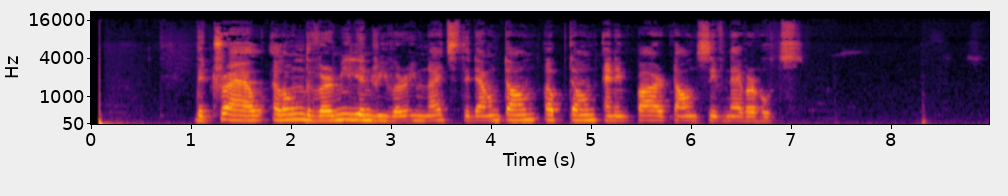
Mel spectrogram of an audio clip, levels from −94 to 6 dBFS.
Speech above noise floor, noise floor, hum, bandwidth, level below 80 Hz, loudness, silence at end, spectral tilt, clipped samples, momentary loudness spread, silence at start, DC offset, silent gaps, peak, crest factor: 46 dB; -63 dBFS; none; 16 kHz; -34 dBFS; -18 LUFS; 1.9 s; -4.5 dB/octave; under 0.1%; 10 LU; 0.05 s; under 0.1%; none; -2 dBFS; 18 dB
